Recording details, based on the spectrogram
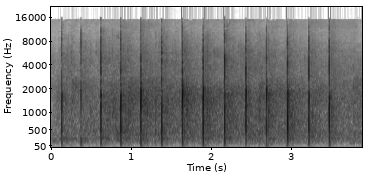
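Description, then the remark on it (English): A church audience applauds the decorating committee in a steady, even rhythm: about fourteen sharp, crisp claps land in quick succession, roughly four per second, fairly loud with no talking over them. “You really dressed it up, and I think we all should applaud them.”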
